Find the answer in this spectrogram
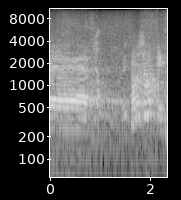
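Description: Speech only: a man's voice holds one long drawn-out vowel for most of the first second, pauses, then starts talking again about a second and a half in.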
